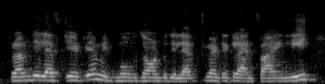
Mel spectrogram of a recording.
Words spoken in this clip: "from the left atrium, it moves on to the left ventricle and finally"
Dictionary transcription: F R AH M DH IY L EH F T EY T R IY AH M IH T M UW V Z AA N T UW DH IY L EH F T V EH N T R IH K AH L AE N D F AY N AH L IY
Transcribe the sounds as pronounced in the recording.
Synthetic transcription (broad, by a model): F R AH M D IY L EH F T EY T R IY AH M IH T M UW V Z AA N T UW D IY L EH F T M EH T R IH K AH L AE N D F AY N AH L IY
